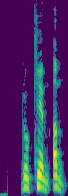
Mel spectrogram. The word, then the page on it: rukem am: Kaqchikel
